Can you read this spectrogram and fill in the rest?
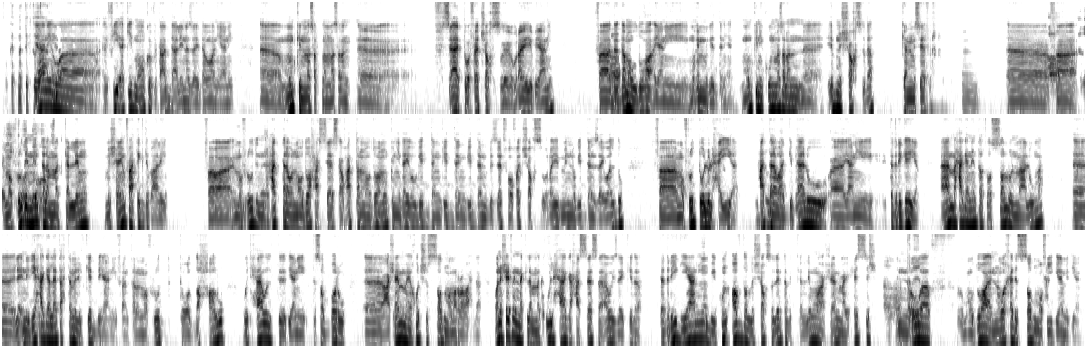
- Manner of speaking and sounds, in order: background speech; tapping; distorted speech; unintelligible speech; throat clearing; other noise; static
- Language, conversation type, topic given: Arabic, unstructured, هل لازم تقول الحقيقة دايمًا حتى لو جرحت مشاعر العيلة؟
- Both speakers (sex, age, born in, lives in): male, 18-19, Egypt, Egypt; male, 40-44, Egypt, United States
